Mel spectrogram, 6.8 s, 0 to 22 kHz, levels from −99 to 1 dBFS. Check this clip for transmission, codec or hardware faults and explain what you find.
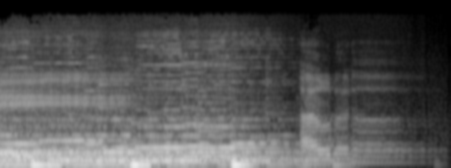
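One fault is present: truncation distortion on a fade. From 3.46 s to the end at 6.77 s, the fade-out loses resolution. The fade stage keeps too few bits and adds no dither, which fits about 11 bits. The quiet tail steps into coarse squares. It turns gritty, worst from 4.99 s to the end.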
